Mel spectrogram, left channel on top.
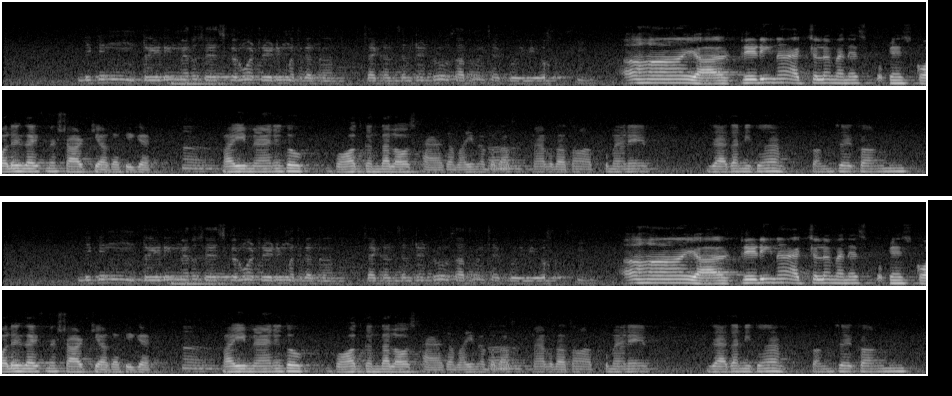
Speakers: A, on the left (about 45°); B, on the right (about 15°).
A: लेकिन ट्रेडिंग
B: हम्म
A: मैं तो सजेस्ट करूंगा ट्रेडिंग मत करना आप चाहे कंसल्टेंट हो साथ में चाहे कोई भी हो <laughs>
B: हाँ यार ट्रेडिंग ना एक्चुअल में मैंने इस- अपने कॉलेज लाइफ में स्टार्ट किया था ठीक है
A: हाँ
B: भाई मैंने तो बहुत गंदा लॉस खाया था भाई मैं
A: हाँ
B: बता सक मैं बताता हूँ आपको मैंने ज्यादा नहीं तो ना कम से कम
